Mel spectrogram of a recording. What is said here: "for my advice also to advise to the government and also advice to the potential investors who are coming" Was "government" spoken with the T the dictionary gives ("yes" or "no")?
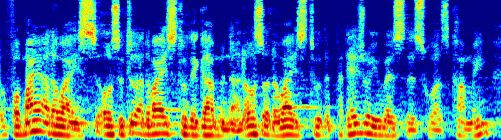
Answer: no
